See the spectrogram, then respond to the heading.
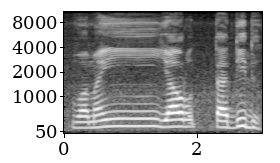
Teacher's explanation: یہاں پہ ہم کریں گے غنہ اور را کو پر کر کے پڑھیں گے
